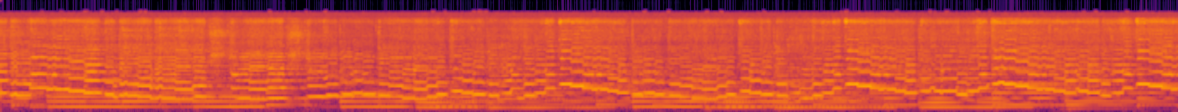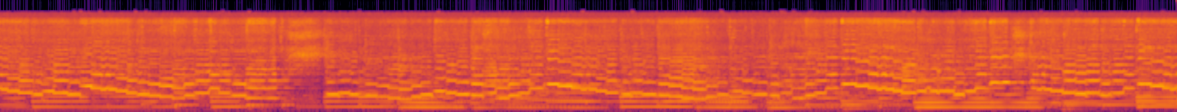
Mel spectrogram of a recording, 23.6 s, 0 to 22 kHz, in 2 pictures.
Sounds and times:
Flute: 0.0s - 23.5s.

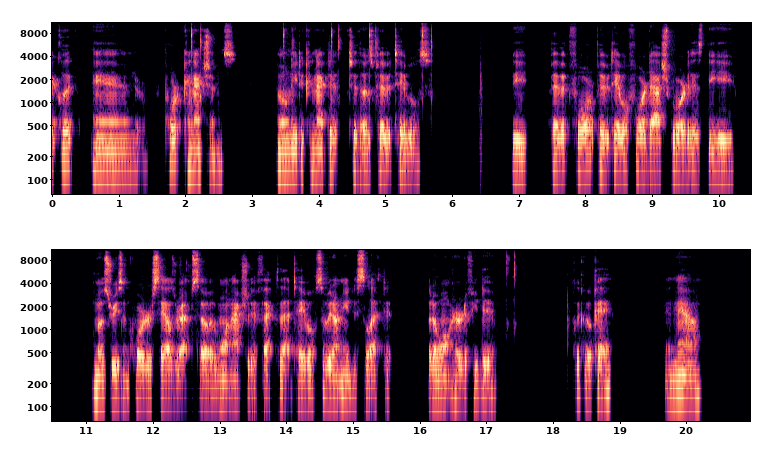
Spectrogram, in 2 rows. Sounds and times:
Speech: 0.0s - 2.8s, 3.4s - 5.8s, 6.9s - 10.3s, 11.1s - 15.6s, 16.2s - 17.4s, 18.2s - 18.9s, 19.7s - 20.3s.

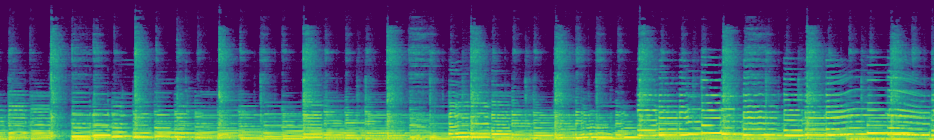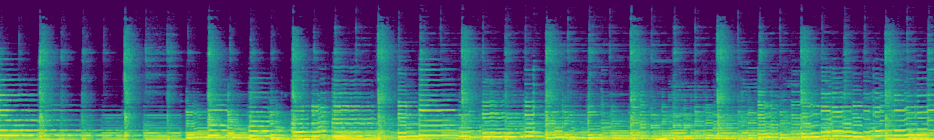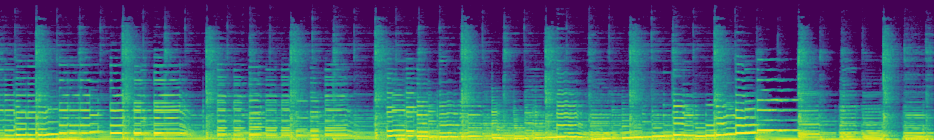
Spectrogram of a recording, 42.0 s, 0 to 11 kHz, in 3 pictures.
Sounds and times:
Electric guitar: 0.0s - 42.0s
Steel guitar, slide guitar: 0.0s - 42.0s.

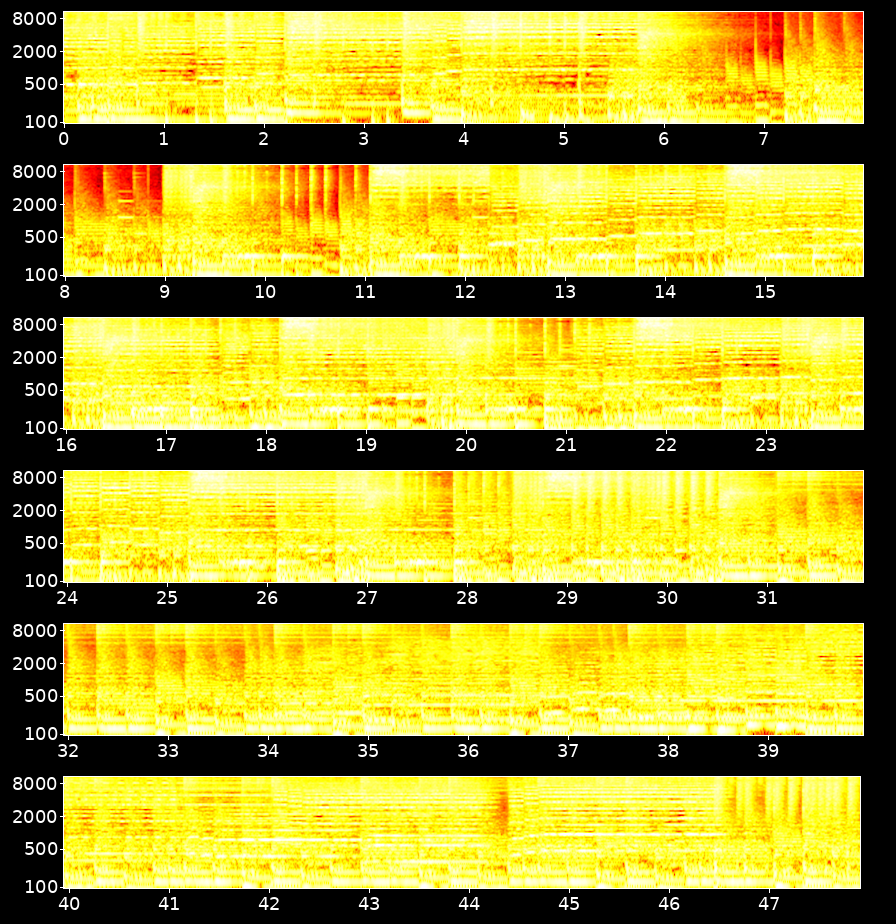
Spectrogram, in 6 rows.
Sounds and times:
Music: 0.0s - 47.9s.

